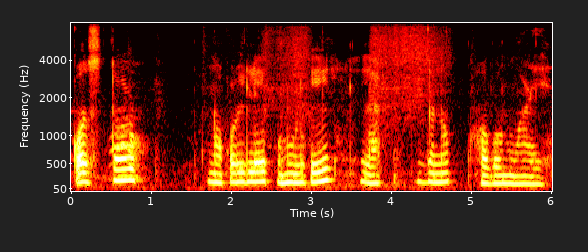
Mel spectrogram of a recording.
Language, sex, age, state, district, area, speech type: Assamese, female, 60+, Assam, Dibrugarh, rural, spontaneous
